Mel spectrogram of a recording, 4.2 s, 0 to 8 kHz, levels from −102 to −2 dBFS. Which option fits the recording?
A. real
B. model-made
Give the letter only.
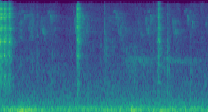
B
